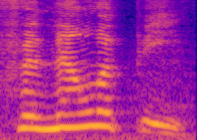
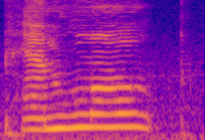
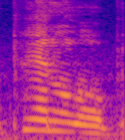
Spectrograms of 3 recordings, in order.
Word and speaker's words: Penelope: I was saying Penelope, and then somebody told me that's Penelope, and she phonetically put it out there. So I won't call you Penelope. That sounds too much like an antelope.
